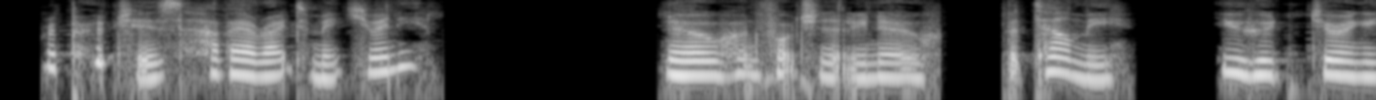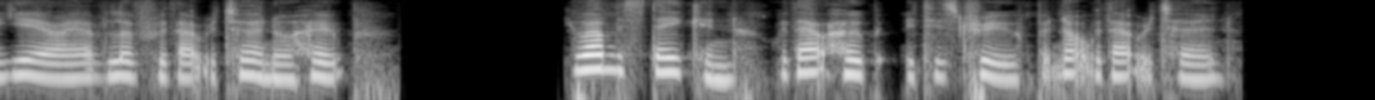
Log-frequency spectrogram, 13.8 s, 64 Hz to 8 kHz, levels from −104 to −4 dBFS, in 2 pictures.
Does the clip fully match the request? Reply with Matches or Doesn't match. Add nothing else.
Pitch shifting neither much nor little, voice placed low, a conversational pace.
Doesn't match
